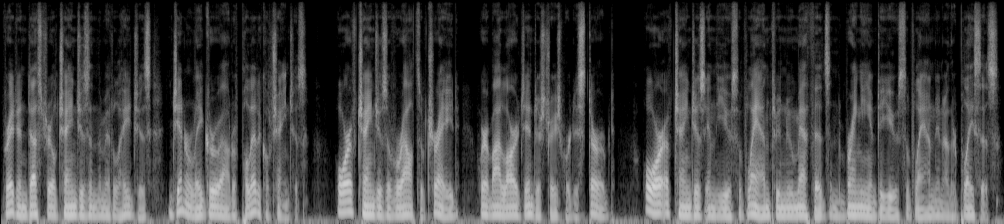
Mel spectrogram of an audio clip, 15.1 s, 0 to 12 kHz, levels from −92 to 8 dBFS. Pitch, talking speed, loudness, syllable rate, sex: 85 Hz, 185 wpm, -19 LUFS, 5.7 syllables/s, male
